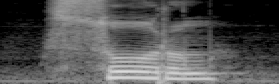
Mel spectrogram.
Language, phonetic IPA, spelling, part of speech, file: Ukrainian, [ˈsɔrɔm], сором, noun, Uk-сором.ogg
- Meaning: 1. shame 2. disgrace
